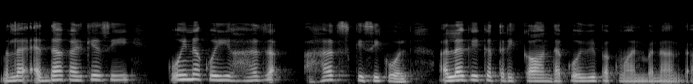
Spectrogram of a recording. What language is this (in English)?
Punjabi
